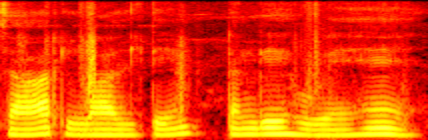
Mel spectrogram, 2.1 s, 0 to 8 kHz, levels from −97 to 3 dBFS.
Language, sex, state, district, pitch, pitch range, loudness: Hindi, male, West Bengal, Alipurduar, 120 Hz, 115-130 Hz, -18 LUFS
